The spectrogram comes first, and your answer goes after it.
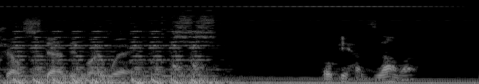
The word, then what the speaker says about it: Okehazama: Okehazama. The accent is on the za.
